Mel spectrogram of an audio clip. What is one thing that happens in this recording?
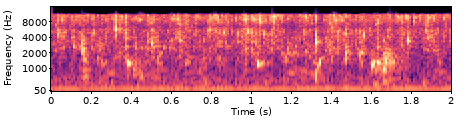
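Water pours into a metal pot.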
